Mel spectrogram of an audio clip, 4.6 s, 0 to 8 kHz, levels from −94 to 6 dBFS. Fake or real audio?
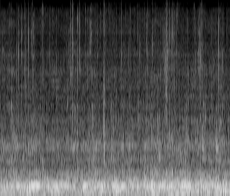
fake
